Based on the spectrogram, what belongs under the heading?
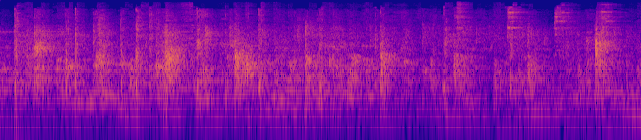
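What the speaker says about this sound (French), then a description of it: "Les femmes, est-ce qu'on peut applaudir très fort?" Women in a wedding crowd applaud loudly, a dense, sustained patter of many hands clapping for a few seconds, with voices mixed in.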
